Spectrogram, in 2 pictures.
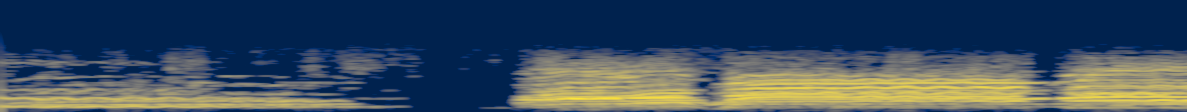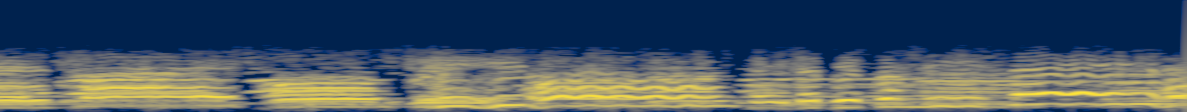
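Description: Singing with vibrato on an old radio recording: a held note fades out about two seconds in, and after a brief pause the singing resumes in long, sustained phrases.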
